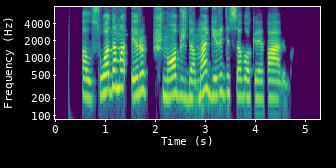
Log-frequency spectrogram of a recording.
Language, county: Lithuanian, Utena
